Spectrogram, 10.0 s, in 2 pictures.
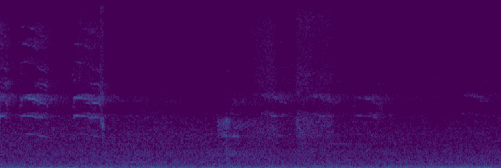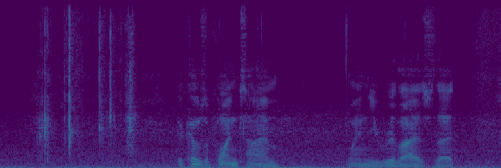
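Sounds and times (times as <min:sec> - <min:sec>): short bird calls: 0:00.0 - 0:01.5, 0:02.2 - 0:05.1.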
